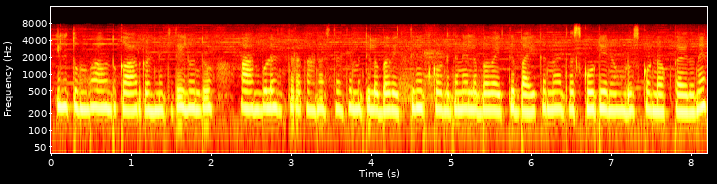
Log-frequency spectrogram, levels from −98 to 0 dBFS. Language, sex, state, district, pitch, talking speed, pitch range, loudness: Kannada, female, Karnataka, Raichur, 235 Hz, 195 wpm, 225-245 Hz, -15 LUFS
